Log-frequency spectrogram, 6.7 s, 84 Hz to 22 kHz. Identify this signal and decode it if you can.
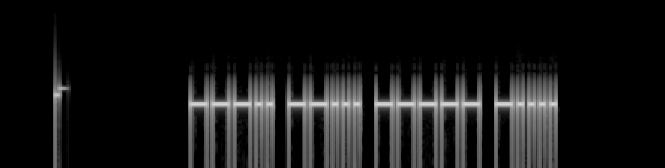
Morse code, heard as a keyed tone, about 22 wpm, 700 Hz. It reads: 8706
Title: Numbers - 4-Digit 22wpm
